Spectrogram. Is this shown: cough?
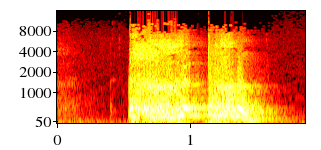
yes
